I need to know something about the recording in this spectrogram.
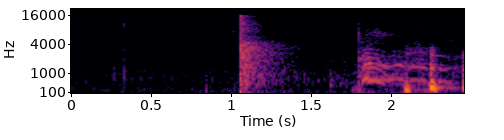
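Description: A single sharp smack about a second in, after a near-silent pause, followed by laughter and voices starting near the end.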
